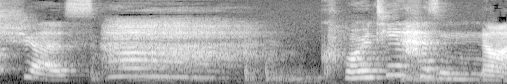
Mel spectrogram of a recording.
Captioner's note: gasping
